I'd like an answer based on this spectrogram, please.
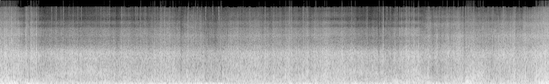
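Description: Strong wind buffeting the microphone: a loud, steady rumbling rush.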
